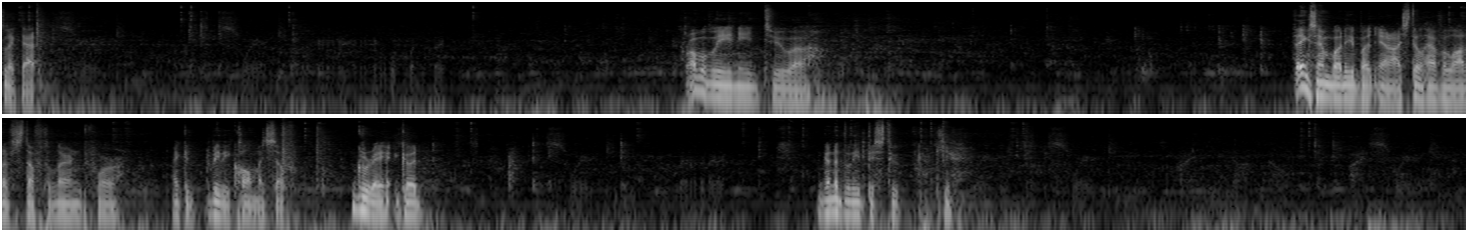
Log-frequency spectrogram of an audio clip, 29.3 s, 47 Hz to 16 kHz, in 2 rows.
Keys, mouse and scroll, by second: 0.2 click, 0.3 space, 1.7 space, 1.8 click, 2.0 space, 2.7 space, 2.9-4.7 drag, 5.4 middle click, 5.7 middle click, 6.1 shift+middle click, 7.1 Tab, 8.2 q, 9.1 middle click, 9.5 shift+middle click, 10.2 shift+middle click, 10.9 a, 11.3 q, 12.0 middle click, 12.2 q, 12.4 Tab, 14.5 click, 15.7 click, 17.7 click, 18.3-20.8 typing, 19.2-19.6 drag, 21.0-22.0 drag, 22.5 right click, 22.9 shift+right click, 23.2 x, 23.4 click, 23.8 click, 24.0 space, 24.6 space, 24.7 click, 24.9 space, 27.4 space, 27.6 click, 27.8 space.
